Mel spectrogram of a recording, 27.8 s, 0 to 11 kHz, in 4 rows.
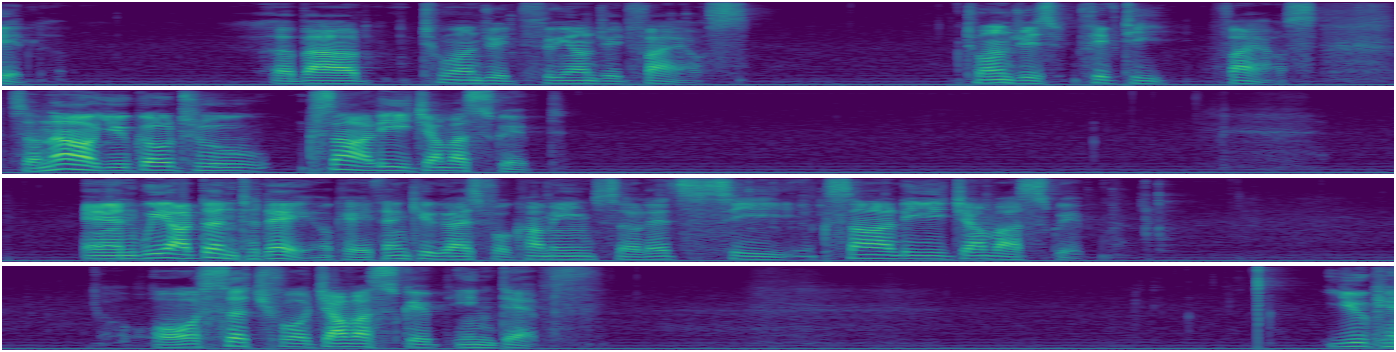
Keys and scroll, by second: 0.7-4.2 typing, 2.4 Home, 3.7 scroll up 10, 6.3-7.0 typing, 6.5 scroll up 10, 11.1-11.8 typing, 11.3 scroll up 10.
